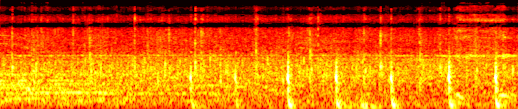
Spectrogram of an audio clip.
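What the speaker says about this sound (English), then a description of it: "Can we all give our topmost leaders a round of applause today?" At a company leadership gathering, an audience gives thin, uneven applause, with a handful of distinct nearby claps over a soft room background.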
